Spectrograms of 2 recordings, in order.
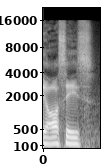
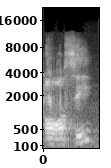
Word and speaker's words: Aussie: Silly Aussies. Silly. Did you just say Aussie? Isn't that it? Aussie? Aussie. Like Aussie. Aussie. Yeah, but we pronounce our S's here.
